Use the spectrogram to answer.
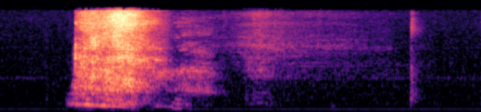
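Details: Adult man sneezing messily into his hands: one loud, wet explosive sneeze fading into a breathy tail, then a faint click; single sneeze.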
